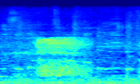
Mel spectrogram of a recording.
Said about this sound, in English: Excuse me. You have to edit that out. Hey, by the way, no, I won't. That's the first Kistorian yawn.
